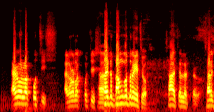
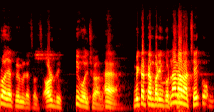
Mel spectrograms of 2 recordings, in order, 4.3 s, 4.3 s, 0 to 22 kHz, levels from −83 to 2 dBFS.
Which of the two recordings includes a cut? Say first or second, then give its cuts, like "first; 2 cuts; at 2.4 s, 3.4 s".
first; 1 cut; at 2.1 s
